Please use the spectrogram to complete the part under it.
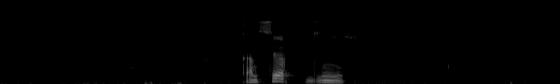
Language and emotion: Russian, neutral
